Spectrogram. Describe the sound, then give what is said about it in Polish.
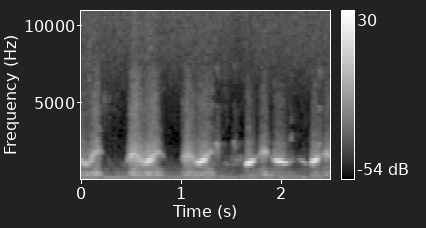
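Someone whistles an imitation of a song thrush: a quick series of short, bright whistled notes, some sliding up or down and a few repeated, of moderate loudness with no talking. “Troszkę jeszcze później, w połowie marca, odezwie się drozd śpiewak.”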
